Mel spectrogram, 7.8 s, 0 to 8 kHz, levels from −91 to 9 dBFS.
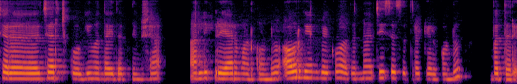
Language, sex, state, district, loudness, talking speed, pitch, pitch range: Kannada, female, Karnataka, Chamarajanagar, -27 LUFS, 140 wpm, 200 Hz, 190-215 Hz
